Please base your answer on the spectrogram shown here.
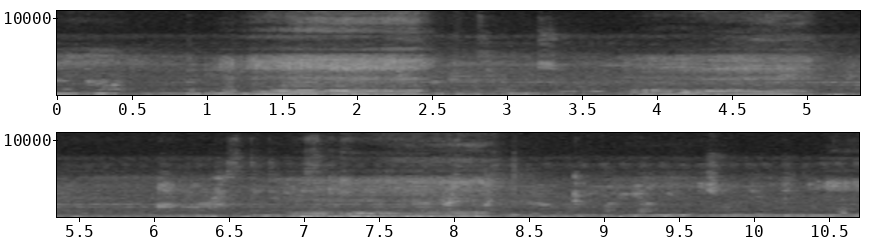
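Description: Low, rough fluttering snores with each breath in, repeating over several breaths, with faint background noise: snoring during sleep.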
